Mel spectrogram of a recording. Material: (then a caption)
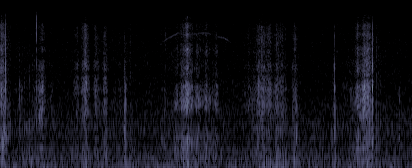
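Paper. An orange ballpoint pen tip, held by the fingers, scratches across a lined paper sheet while writing Korean handwriting in one continuous writing action. Short, bright scratching strokes come in irregular bursts with quiet pauses between them, each dying away almost instantly.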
